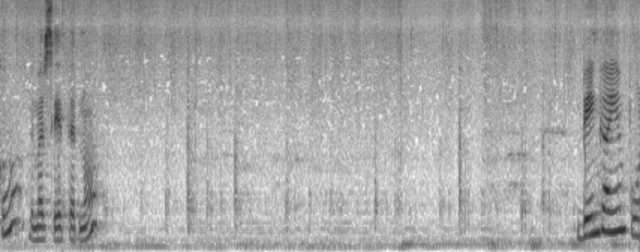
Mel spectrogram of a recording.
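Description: Shallots, garlic, chillies and curry leaves frying in oil in an aluminium kadai, stirred with a wooden spatula that scrapes and taps the pan in scattered short ticks over a soft sizzle.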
